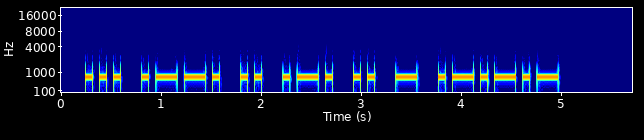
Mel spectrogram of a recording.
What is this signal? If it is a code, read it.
Morse code, heard as a keyed tone, about 17 wpm, 700 Hz. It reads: SPIRIT.
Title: Sentences from Top 1400 Words 17wpm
